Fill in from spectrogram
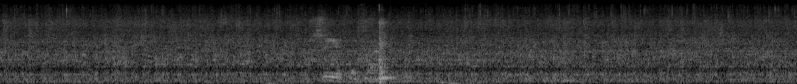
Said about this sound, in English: We're flooding the bath right now to see if Chappie's natural habitat has been relented from all the hair and the dirt and everything else here. And it's flowing much more freely right back into the pipe.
